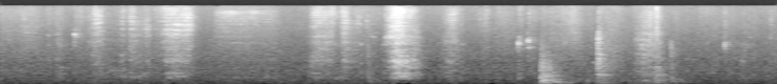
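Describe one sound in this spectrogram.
A man slurps and chews food close by.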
